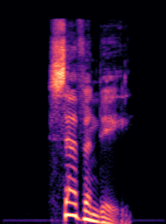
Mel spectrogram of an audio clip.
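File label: "seventy", English, male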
